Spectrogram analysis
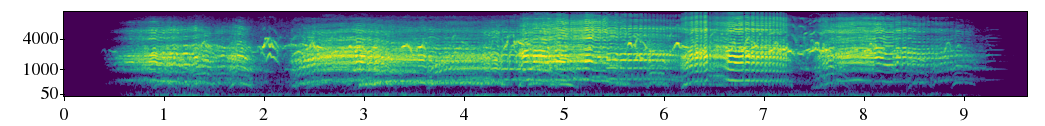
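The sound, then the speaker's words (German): Common guillemots call in a crowded seabird colony, a dense, continuous chorus of harsh, overlapping croaking cries that swells in, holds loud for several seconds and fades out. “Die Trottellummen. Wenn ihr mich fragt, wer seine Eier unter so vielen anderen immer wieder erkennt, ist ganz bestimmt nicht trottelig.”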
